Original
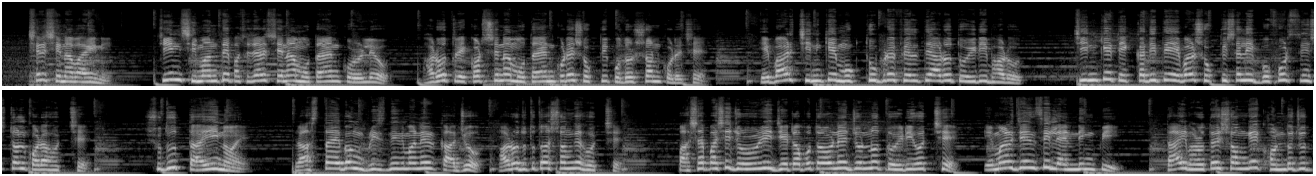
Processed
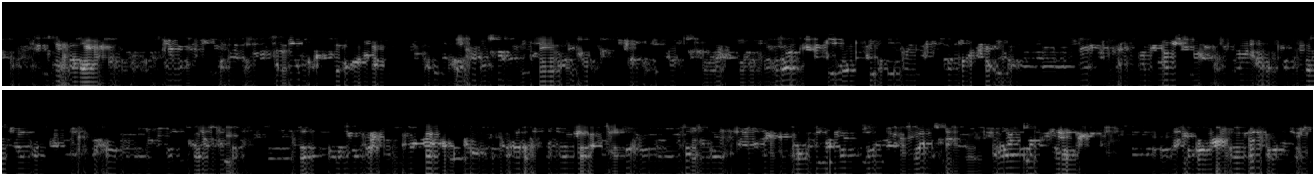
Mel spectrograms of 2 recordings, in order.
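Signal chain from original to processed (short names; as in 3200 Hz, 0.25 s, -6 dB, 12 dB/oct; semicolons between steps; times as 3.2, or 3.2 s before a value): random spectral dropouts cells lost 69%; treble ducked by the level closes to 2200 Hz, closed at -16 dBFS; steep high-pass 820 Hz 72 dB/oct; tilt -4.5 dB/oct; comb 6.9 ms, depth 97%; compressor 2:1, threshold -31 dBFS, peak gain reduction 9 dB; auto swell 0.208 s; upward compressor, threshold -47 dBFS; loudest bins only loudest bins 64; early reflections 44 ms -12.5 dB, 71 ms -9 dB; LPC vocoder at 8 kHz pitch kept; gain +3.5 dB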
